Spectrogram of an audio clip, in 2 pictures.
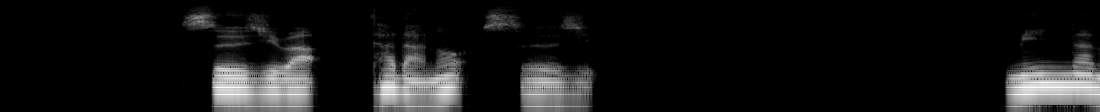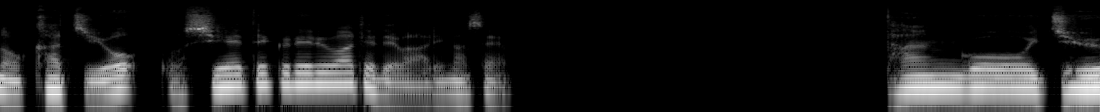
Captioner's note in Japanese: かち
